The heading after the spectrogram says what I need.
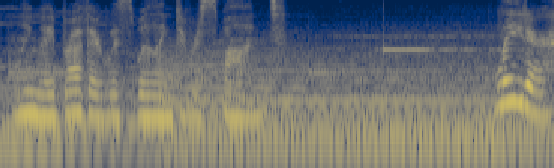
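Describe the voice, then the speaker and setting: An actress voicing a graceful young singer, speaking softly and earnestly in a video game. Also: female voice, medium pitch, normal speed, natural voice. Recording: game audio with music behind.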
